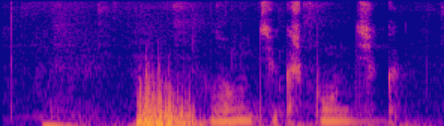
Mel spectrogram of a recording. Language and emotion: Russian, sad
